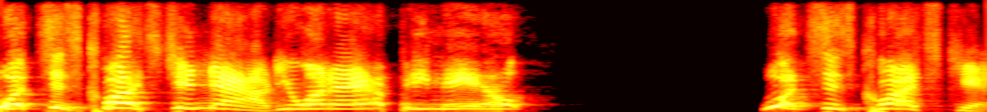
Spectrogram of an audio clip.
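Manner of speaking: high, all-out ranting yell. Asking Sly what Ronald's question is now, yelling. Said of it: "I'm not yelling at you".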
